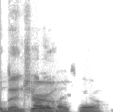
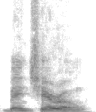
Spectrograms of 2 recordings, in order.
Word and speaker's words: Banchero: I don't know how to say this guy's name, the guy from the Magic, Paolo Banchero. – Banchero.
